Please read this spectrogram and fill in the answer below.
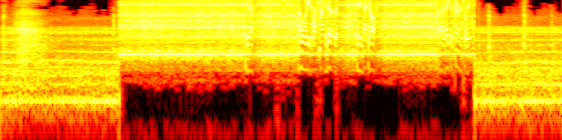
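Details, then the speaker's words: Northern Industrial MIG welder after a wire change, machine on and trigger pulled with the feed locked down: steady, even, high wire-feed motor whine for about three seconds as wire starts to feed; working normally. "Now we're going to see, we're going to pull the trigger. Yeah, see, it's starting to feed, so that's a good sign."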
